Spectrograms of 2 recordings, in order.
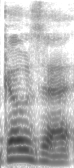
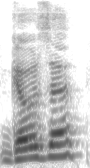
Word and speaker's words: Gose: We've got the Highwire Gose, and I'm pretty sure that's how you pronounce it.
